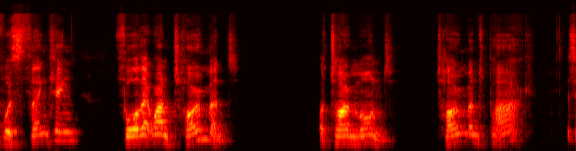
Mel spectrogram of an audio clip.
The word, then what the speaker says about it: Thomond Park: Thomond Park is how you pronounce it.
